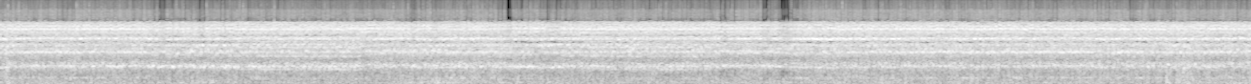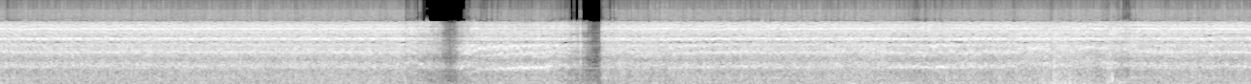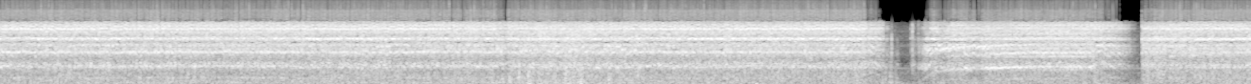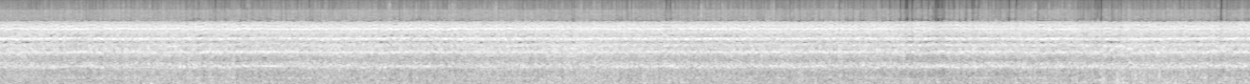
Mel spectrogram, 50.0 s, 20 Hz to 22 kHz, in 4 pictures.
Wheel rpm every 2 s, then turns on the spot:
230, 210, 220, 220, 230, 230, 220, 210, 140, 140, 220, 260, 230, 230, 230, 230, 180, 150, 160, 230, 220, 220, 230, 230, 230.
none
